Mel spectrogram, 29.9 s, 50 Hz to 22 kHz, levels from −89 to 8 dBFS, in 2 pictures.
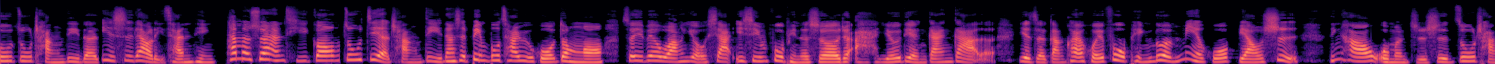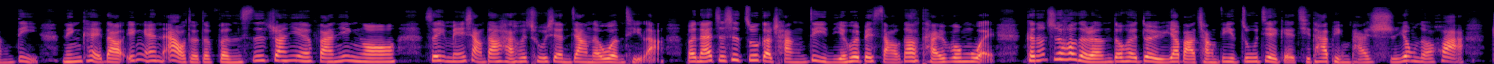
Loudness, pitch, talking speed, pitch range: -22 LUFS, 235 Hz, 300 characters per minute, 205-275 Hz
